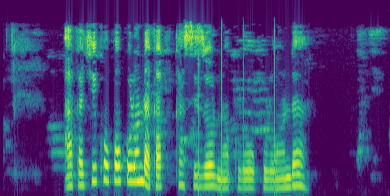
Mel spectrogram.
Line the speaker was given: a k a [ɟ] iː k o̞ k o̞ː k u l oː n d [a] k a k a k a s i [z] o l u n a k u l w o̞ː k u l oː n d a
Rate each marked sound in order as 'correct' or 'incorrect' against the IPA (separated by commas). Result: incorrect, correct, correct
